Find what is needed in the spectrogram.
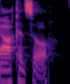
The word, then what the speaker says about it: Arkansas: Okay, it's the French fault. It's the fault of the French. Because... – Well, everything is the French's fault. We know that. – Of course, but it's spelt the same way, Kansas, Arkansas. But you think about how the French would pronounce Kansas. Mm-hmm. It would be Kansas. So it's Arkansas.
